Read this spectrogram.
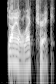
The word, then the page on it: dielectric: American English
